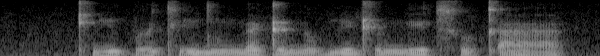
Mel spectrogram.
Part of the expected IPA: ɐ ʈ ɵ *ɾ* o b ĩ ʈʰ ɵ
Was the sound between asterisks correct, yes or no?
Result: no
